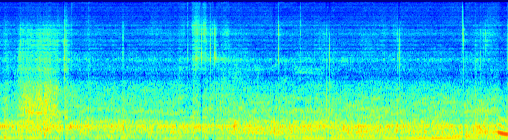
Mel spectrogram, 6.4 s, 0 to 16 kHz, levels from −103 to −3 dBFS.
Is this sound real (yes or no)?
no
